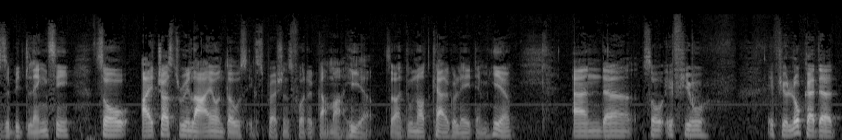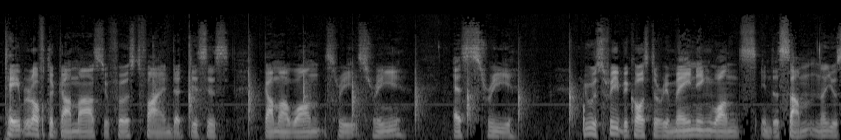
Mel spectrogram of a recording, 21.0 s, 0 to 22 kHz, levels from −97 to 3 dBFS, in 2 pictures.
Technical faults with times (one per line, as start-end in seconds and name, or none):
0.00-21.05 USB whine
